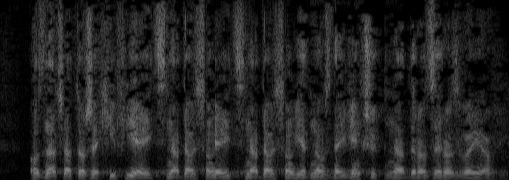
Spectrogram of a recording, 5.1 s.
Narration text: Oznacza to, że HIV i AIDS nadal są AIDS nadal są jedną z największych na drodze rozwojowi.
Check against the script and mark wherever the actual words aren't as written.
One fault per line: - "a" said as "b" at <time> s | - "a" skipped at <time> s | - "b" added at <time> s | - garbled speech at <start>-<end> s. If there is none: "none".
none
